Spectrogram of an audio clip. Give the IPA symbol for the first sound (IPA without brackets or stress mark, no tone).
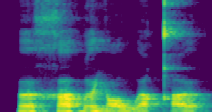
ə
